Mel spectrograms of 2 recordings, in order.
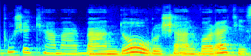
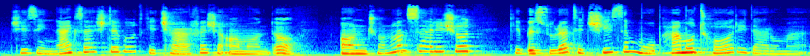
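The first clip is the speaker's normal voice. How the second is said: ordinary delivery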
